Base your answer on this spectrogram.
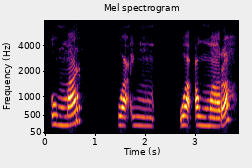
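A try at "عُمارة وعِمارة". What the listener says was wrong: Dhammah dan kasrahnya berbeda ya.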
